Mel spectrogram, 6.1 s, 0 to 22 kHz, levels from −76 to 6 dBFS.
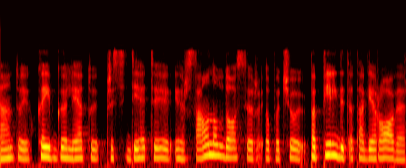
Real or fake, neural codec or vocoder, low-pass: fake; codec, 16 kHz, 0.8 kbps, ZipCodec; 7.2 kHz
